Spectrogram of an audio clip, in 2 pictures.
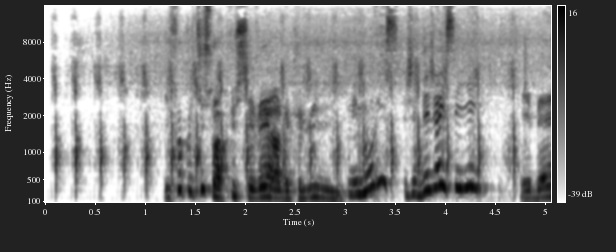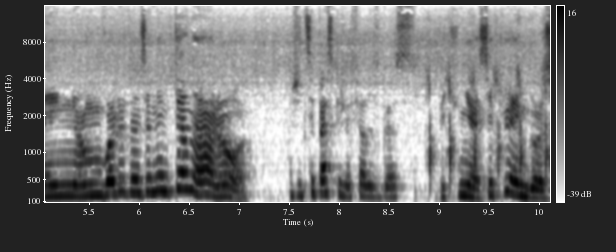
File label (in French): Conversation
